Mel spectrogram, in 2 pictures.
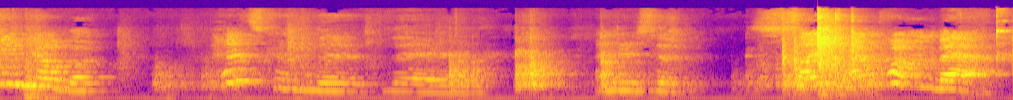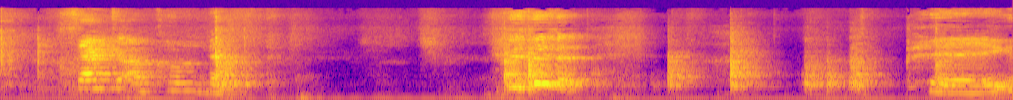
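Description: Children's voices talking, in short phrases with brief pauses between them.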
